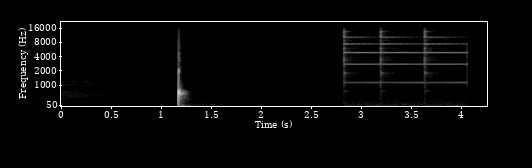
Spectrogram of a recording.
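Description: A single short click about a second in, then a bell sound effect struck three times in quick succession, its bright tones ringing on between strikes, marking the change to the next quiz question.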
